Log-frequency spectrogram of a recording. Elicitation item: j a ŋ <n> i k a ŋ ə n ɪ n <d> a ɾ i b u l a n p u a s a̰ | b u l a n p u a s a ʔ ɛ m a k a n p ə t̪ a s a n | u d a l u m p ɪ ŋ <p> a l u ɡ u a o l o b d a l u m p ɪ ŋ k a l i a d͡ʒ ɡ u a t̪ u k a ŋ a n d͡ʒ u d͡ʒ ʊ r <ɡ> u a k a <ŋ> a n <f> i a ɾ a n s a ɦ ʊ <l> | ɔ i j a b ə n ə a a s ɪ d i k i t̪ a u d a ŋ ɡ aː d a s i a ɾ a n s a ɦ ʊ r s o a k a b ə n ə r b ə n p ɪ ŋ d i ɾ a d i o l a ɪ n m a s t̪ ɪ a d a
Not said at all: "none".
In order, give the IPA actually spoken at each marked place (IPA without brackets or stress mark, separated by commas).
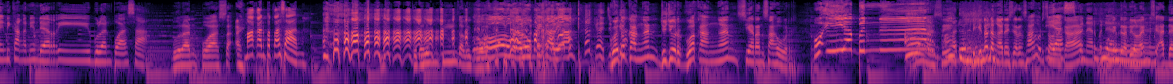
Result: d, d, k, ɡ, ŋ, s, r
